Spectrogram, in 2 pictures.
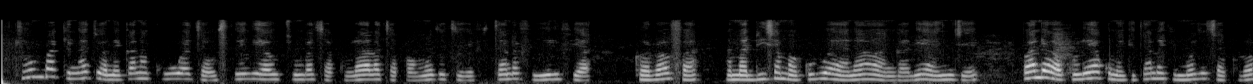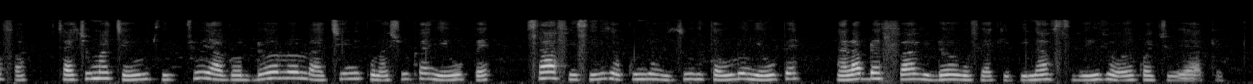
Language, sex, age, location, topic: Swahili, female, 36-49, Nairobi, education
